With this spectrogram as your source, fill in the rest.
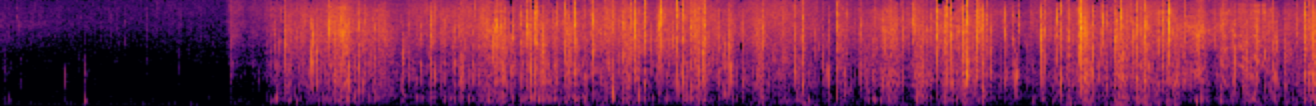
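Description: A large clear plastic bag full of ice cubes is gripped and squeezed by hands in skeleton-claw gloves. After a second and a half of near silence, dense, bright crinkling of the plastic mixes with the crunch and grinding of the ice and continues steadily to the end.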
